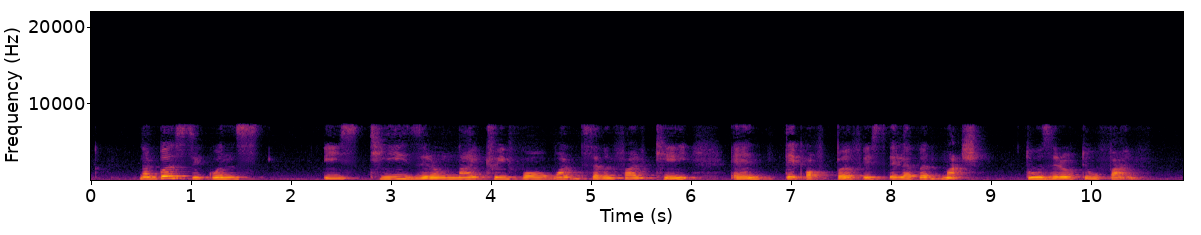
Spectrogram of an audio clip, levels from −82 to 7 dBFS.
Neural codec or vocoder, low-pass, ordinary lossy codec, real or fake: codec, 16 kHz in and 24 kHz out, 1 kbps, XY-Tokenizer; 7.2 kHz; none; fake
